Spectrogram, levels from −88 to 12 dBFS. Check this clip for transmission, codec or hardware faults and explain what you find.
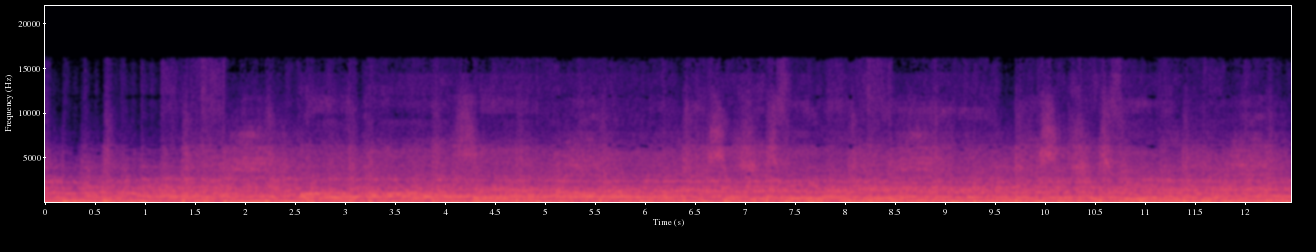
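There is one codec fault: compressed frames skipped. At about 0.75 to 0.81 s, about one frame, roughly 50 ms of audio, is never played, which fits a 46.4 ms frame, so the sound jumps ahead. The join where the missing audio was cut out is heard as a sudden jump forward.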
